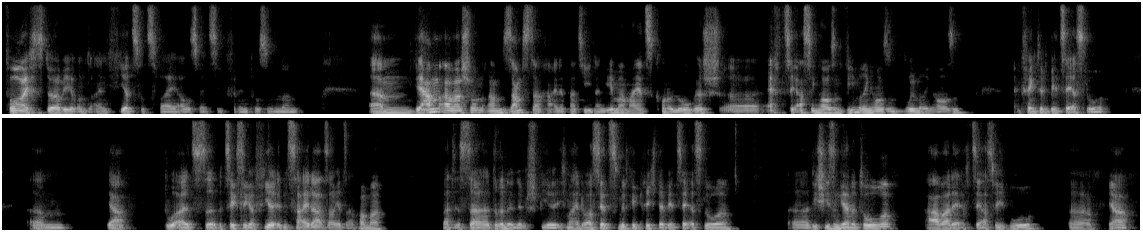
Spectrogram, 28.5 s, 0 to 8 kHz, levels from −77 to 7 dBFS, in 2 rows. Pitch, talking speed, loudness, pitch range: 110 Hz, 155 wpm, -24 LUFS, 100-125 Hz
